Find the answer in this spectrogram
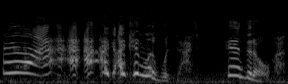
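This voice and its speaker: A squeaky, put-on character voice at an extremely high pitch rattles along at a very fast pace. Clear background noise can be heard. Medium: video game. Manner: stammering, wheedling.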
